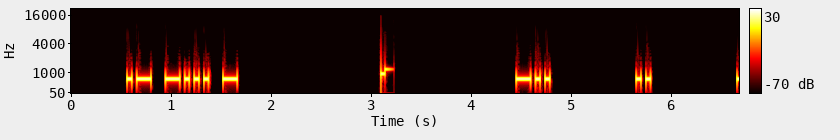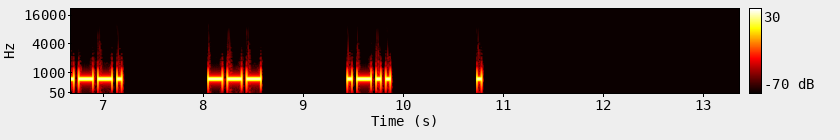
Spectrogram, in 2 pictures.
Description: Morse code, heard as a keyed tone, about 25 wpm, spaced as for 11 wpm, 700 Hz. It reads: ABT DIPOLE
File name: Top 90 QSO Elements - 6x Character Spacing - 25wpm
